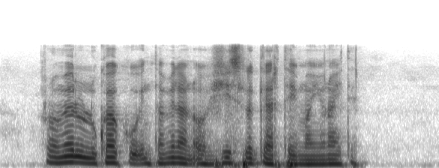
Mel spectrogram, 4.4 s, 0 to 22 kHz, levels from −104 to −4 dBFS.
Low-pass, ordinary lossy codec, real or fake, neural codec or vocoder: 7.2 kHz; none; real; none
